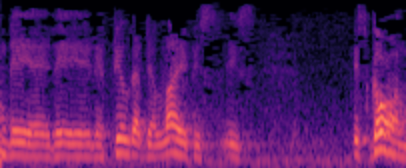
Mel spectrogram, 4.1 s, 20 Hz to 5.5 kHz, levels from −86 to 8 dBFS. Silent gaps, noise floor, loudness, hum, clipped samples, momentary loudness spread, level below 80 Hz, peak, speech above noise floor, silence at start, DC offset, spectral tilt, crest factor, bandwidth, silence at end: none; -47 dBFS; -25 LUFS; none; under 0.1%; 15 LU; -56 dBFS; -4 dBFS; 23 dB; 0 s; under 0.1%; -10 dB/octave; 22 dB; 5.2 kHz; 0 s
